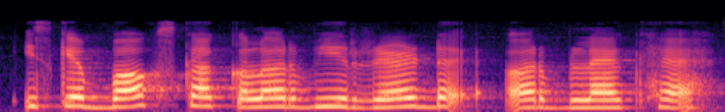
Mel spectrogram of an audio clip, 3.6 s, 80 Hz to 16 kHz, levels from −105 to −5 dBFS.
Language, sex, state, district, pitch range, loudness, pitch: Hindi, female, Jharkhand, Garhwa, 250-285 Hz, -17 LUFS, 270 Hz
